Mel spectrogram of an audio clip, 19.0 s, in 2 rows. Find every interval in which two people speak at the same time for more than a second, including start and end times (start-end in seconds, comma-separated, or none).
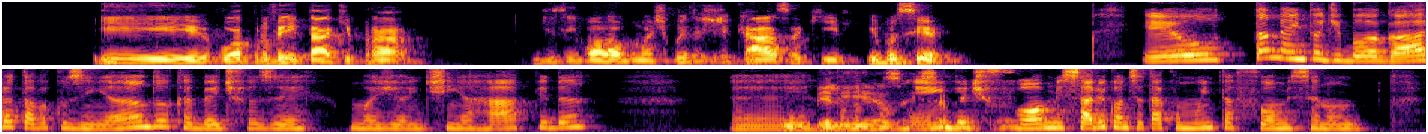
14.6-16.3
